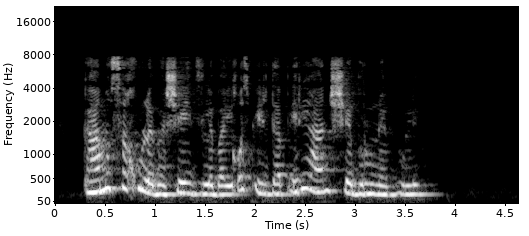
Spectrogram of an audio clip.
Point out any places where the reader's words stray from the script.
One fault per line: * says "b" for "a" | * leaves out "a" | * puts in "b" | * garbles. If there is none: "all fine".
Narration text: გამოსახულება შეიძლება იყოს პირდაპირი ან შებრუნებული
all fine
